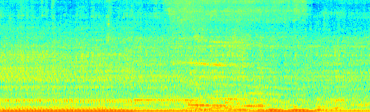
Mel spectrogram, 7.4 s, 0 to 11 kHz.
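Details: Cat 215 excavator diesel after brake seal replacement and refuelling: steady low drone with even beat at idle, no knocks or misses; running normally.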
